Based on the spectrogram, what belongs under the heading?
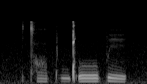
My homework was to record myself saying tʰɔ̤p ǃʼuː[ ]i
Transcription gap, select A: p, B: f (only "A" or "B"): A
